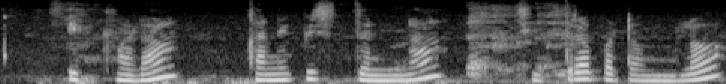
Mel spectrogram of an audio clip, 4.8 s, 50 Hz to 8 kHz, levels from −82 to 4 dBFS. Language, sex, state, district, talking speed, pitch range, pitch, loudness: Telugu, female, Andhra Pradesh, Sri Satya Sai, 35 wpm, 195-245 Hz, 210 Hz, -16 LUFS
